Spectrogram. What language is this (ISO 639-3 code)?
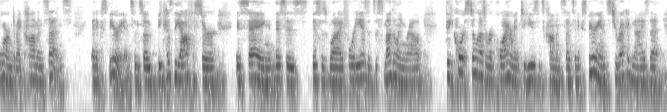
eng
